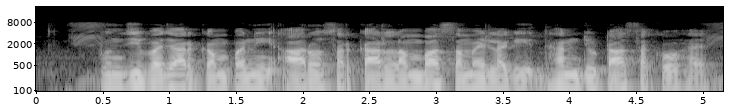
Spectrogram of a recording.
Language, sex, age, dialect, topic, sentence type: Magahi, male, 18-24, Southern, banking, statement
